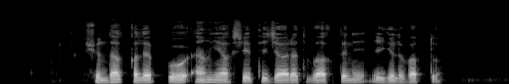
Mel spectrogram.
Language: Uyghur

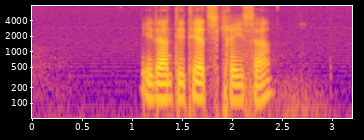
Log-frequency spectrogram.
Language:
Norwegian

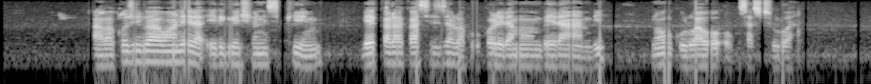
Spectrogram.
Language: Ganda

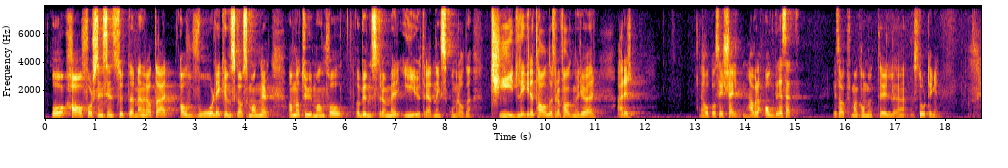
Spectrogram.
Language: Norwegian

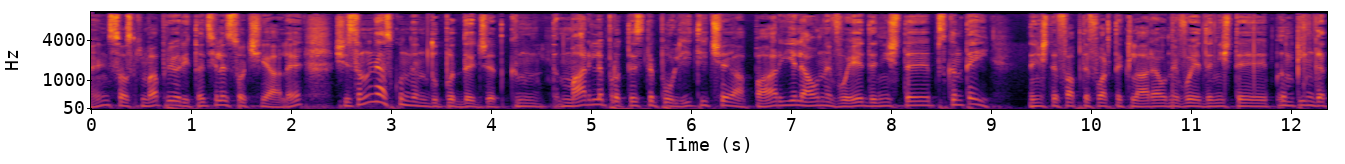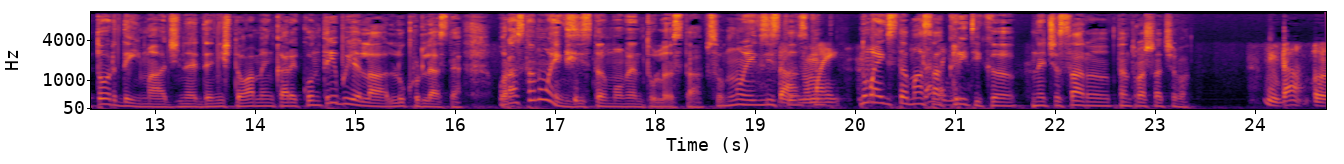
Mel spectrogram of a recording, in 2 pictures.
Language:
Romanian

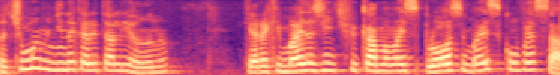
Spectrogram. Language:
Portuguese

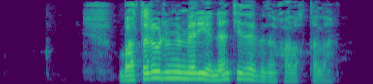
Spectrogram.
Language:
Bashkir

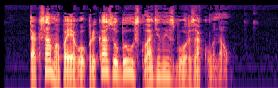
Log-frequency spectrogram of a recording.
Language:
Belarusian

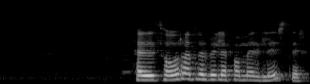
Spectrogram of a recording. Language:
Icelandic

